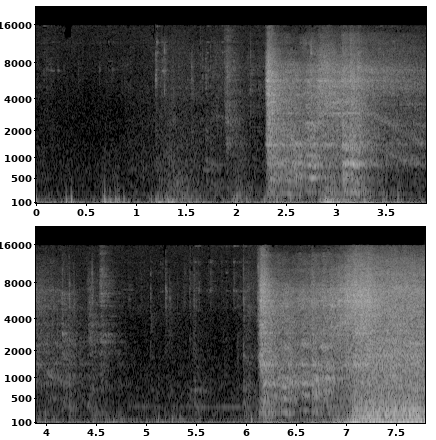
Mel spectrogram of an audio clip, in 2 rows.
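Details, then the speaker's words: 1990 Mercedes C126 560 SEC, Euro-spec AMG car, after cleaning and freeing a sticking idle part: cranks, catches, and settles into a smooth, even cold idle around 1000 rpm with no hunting, expected to drop when warm. "oh yeah i think that did it idol is nice and smooth let's take a look at a thousand rpm should drop down once the car warms up but yeah it's it's already better fans not running on high speed"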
